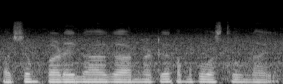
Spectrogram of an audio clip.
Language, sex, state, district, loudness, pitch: Telugu, male, Andhra Pradesh, Srikakulam, -17 LUFS, 115 Hz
